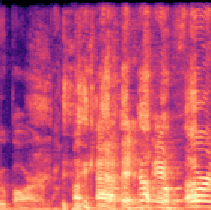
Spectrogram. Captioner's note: pair laughs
